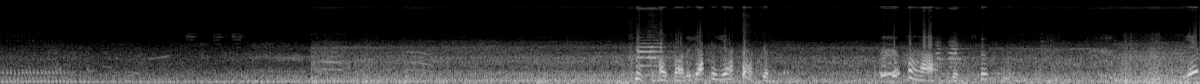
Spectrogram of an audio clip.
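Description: Riding a motorbike along a busy highway: steady engine, tyre and wind noise that grows slowly louder, with other traffic around and brief voices.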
